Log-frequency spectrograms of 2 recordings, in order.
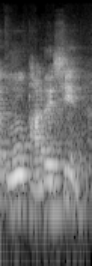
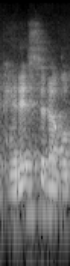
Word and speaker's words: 베레스: 모음은 그때그때 다르게 부릅니다 우가 붙었기 때문에 우바르신 우를 떼니까 이제 베레스라고 발음을 한 겁니다 운은 그리고야 그리고 접속사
